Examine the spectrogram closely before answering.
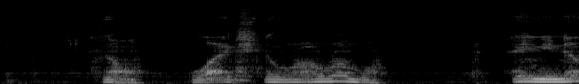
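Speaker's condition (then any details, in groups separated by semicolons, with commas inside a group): Multiple sclerosis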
